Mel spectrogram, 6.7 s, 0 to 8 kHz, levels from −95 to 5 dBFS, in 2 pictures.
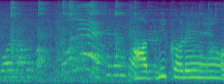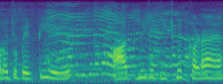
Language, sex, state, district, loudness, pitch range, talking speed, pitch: Hindi, female, Maharashtra, Mumbai Suburban, -19 LUFS, 225-325 Hz, 115 wpm, 250 Hz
